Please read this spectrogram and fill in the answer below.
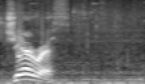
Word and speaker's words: Jareth: Oh wait, no, I'm sorry, I pronounced his name wrong. It's Jareth.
